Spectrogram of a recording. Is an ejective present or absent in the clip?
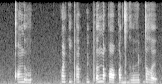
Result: present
